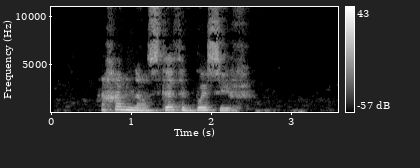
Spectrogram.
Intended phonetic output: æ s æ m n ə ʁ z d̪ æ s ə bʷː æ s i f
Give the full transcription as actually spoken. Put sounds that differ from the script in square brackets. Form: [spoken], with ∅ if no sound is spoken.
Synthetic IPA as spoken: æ [χ] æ m n ə ʁ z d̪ æ [θ] ə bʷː æ s i f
